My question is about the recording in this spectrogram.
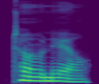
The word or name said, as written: toenail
